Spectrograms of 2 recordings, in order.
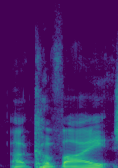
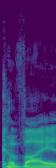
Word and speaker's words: Kawai: But Kavai is spelled K-A-W-A-I. So, of course, we're from Hawaii. – Yeah. – The Hawaiian W is pronounced like a V. It's like a German W, basically.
